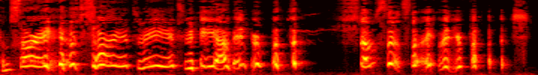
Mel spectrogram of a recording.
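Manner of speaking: high-pitched, laugh-choked pleading; helpless laughing apology. Retold or imitated. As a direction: re-enact apologising while cracking up. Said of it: "I couldn't help but laugh".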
